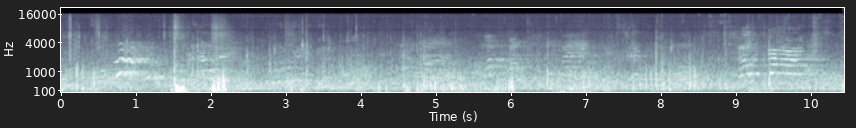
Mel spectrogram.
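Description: Roller skate wheels rolling and clattering on a wooden rink floor, with two sharp knocks about a second and a half and two seconds in. Voices call out in the hall about a second in and again near the end.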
